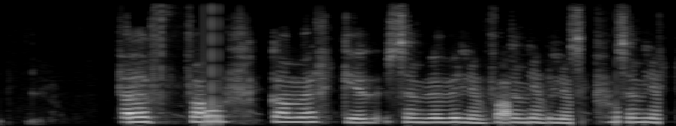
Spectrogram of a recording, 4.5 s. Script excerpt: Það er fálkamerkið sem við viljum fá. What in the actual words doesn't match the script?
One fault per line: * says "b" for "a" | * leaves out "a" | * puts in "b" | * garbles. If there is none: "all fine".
* garbles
